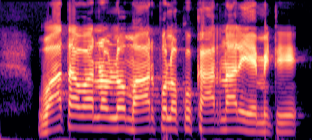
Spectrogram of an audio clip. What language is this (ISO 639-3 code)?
tel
